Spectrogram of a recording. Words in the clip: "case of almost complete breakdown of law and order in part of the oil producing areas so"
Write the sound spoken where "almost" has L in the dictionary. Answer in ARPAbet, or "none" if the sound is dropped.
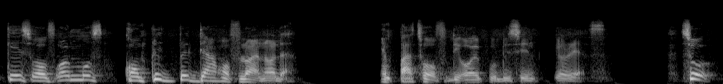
L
